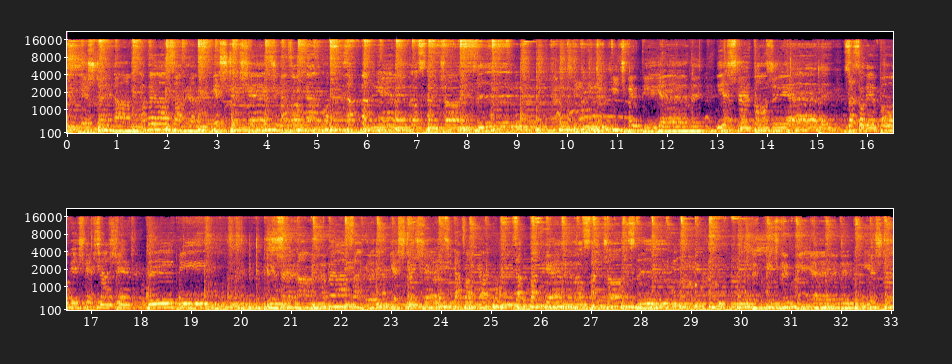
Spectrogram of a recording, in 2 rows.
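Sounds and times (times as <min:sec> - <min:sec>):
drum kit beat: 0:00.0 - 0:33.0
guitar: 0:00.0 - 0:33.0
live country band through pa: 0:00.0 - 0:33.0.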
